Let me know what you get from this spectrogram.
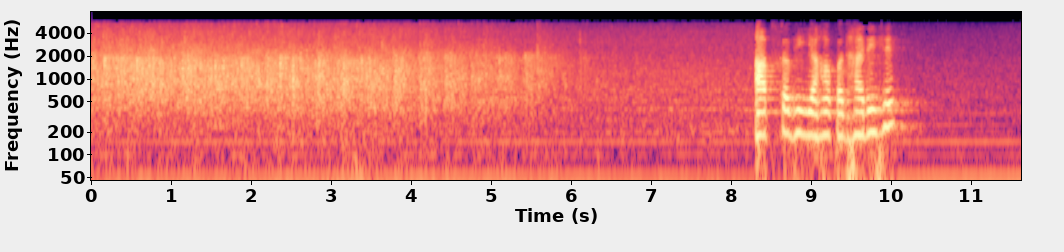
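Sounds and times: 
audience applauding loudly: 0.0 - 6.6
speech: 8.3 - 10.2.

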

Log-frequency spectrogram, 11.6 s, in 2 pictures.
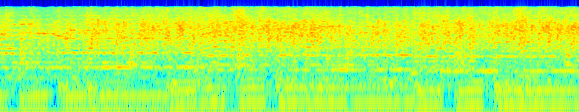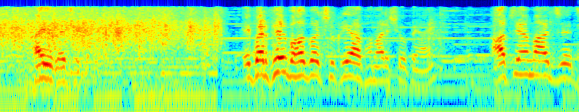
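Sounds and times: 
audience applause welcoming a guest: 0.0 - 8.1
speech: 6.1 - 6.8, 8.2 - 11.5.

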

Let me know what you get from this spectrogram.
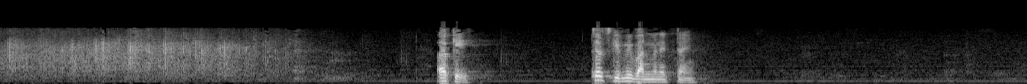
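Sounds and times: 
audience applause: 0.0 - 3.6
speech: 4.4 - 4.8, 5.9 - 7.0.

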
